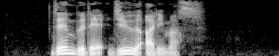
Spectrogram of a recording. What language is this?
Japanese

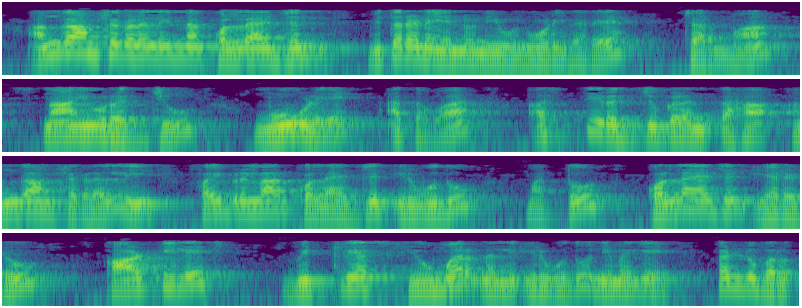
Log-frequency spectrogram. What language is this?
Kannada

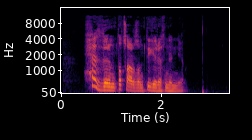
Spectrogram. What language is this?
Kabyle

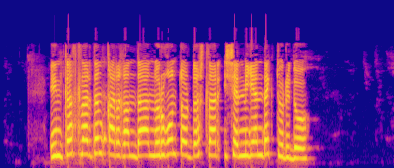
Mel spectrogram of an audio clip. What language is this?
Uyghur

